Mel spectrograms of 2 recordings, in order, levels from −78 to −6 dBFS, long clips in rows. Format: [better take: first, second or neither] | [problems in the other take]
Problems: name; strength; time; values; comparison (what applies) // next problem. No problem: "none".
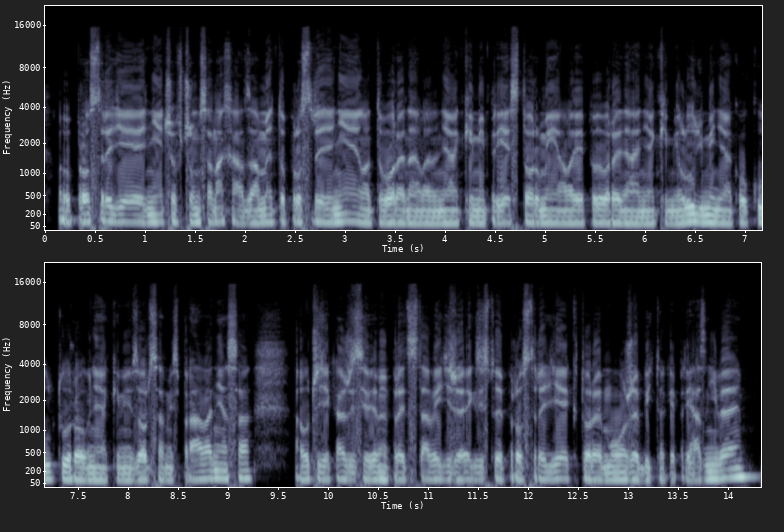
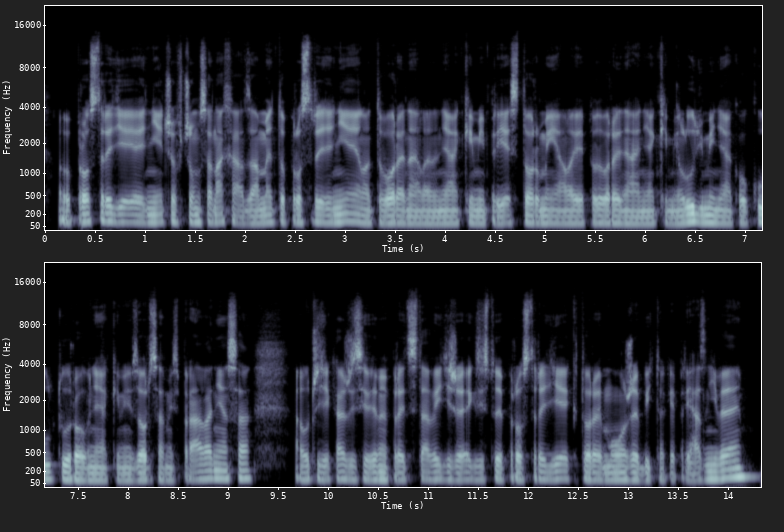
second | distortion; heavy; 7 dB below the speech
